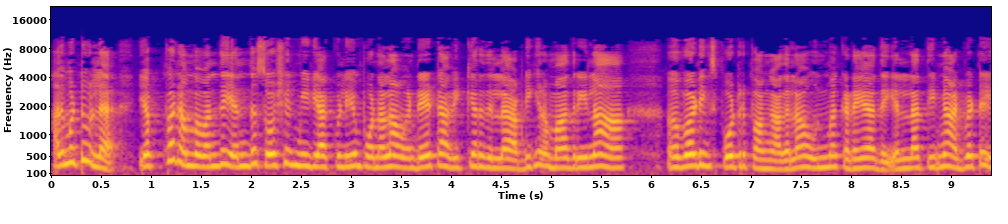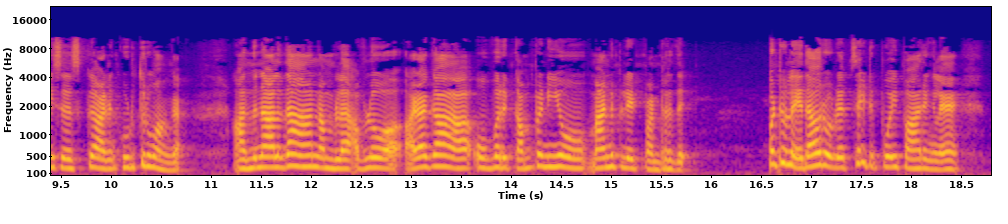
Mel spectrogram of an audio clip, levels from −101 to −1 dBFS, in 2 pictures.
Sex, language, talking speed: female, Tamil, 130 wpm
